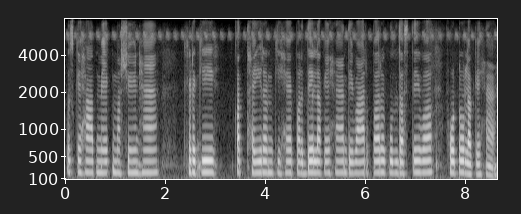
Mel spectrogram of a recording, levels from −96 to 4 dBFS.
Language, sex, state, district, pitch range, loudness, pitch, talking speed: Hindi, female, Uttar Pradesh, Jyotiba Phule Nagar, 205-210 Hz, -18 LUFS, 205 Hz, 145 wpm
